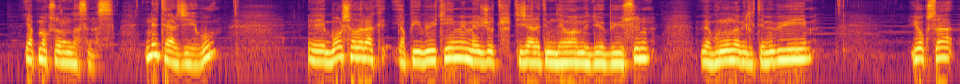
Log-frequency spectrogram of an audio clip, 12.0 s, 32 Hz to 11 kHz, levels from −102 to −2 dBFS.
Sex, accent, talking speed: male, native, 110 wpm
